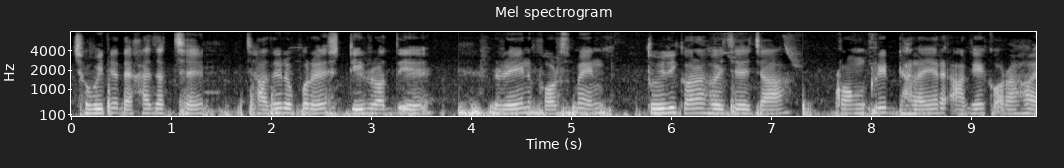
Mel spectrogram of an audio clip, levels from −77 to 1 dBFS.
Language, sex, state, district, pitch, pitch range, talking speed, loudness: Bengali, male, West Bengal, Alipurduar, 155 Hz, 145-160 Hz, 120 wpm, -14 LUFS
